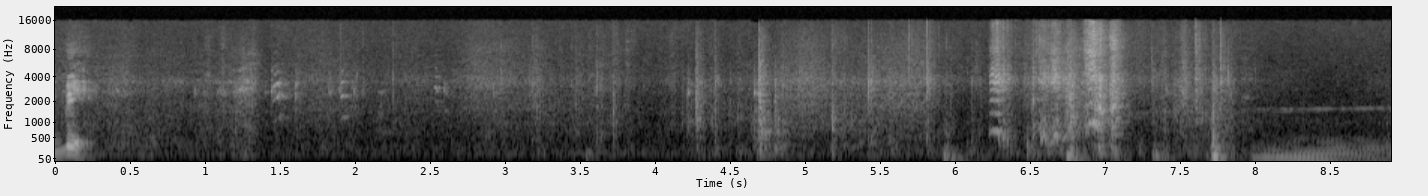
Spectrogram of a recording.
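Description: A man scrapes and thumps while climbing in through a window.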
